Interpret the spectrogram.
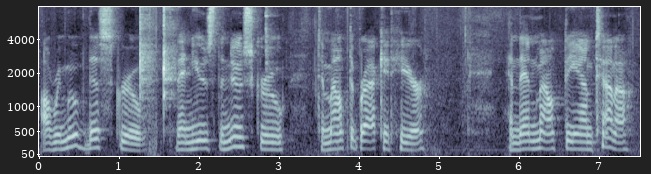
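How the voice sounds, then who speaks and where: A man narrating step-by-step DIY instructions in a measured, matter-of-fact way. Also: mid-range voice, a little mellow, a little hiss or hum. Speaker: motorcycle DIY video host.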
